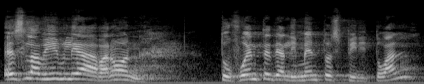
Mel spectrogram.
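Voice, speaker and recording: Middle-aged pastor, man, preaching a sermon; high, bright, emphatic delivery with lots of rhetorical questions. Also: a little slow.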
